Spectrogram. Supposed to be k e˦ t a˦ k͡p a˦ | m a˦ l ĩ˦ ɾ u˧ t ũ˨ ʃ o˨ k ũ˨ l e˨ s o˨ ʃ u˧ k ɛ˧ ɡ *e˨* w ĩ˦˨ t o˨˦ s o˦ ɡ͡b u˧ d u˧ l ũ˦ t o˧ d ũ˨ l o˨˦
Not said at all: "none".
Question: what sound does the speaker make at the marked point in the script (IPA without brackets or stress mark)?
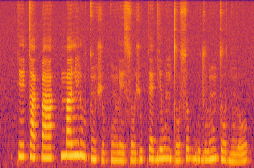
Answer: e˦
